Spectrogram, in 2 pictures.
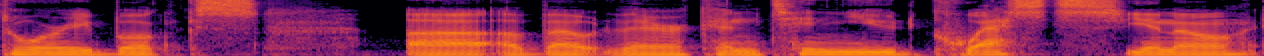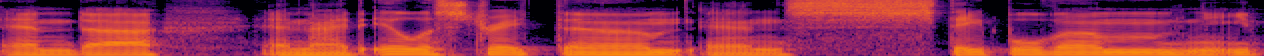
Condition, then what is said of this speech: Stuttering. I already knew that I could sing without stuttering, which is a pretty incredible cosmic gift, you know.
